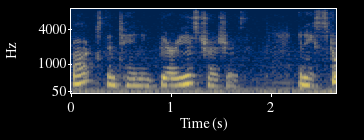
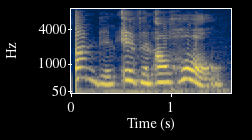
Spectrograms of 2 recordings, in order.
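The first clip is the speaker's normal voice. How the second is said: put-on higher, louder indignant girl; 6 semitones higher, 9 dB louder than usual. Polly to Diggory, defending London indignantly. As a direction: defend her city with offended pride. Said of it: "said Polly indignantly".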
